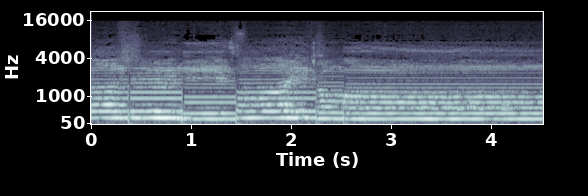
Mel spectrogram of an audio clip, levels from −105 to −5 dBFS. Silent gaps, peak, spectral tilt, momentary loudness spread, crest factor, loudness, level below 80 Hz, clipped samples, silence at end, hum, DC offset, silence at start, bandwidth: none; -4 dBFS; -7.5 dB/octave; 7 LU; 14 dB; -19 LUFS; -52 dBFS; under 0.1%; 0 s; none; under 0.1%; 0 s; 7.8 kHz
